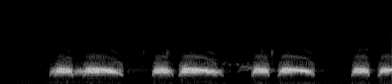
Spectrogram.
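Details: Spotted dove used as a decoy to lure a targeted wild dove, with a deep 'big voice, one kuk' cooing style: paired low, rounded coos in short bursts, each phrase a short note then a longer one, repeated roughly every second with brief pauses.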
